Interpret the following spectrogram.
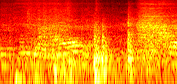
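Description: A wooden piano bench rubbing and scraping as it is moved into place and sat on, with a short knock just past a second in.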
